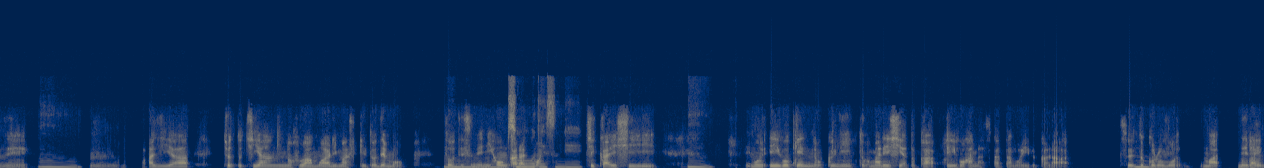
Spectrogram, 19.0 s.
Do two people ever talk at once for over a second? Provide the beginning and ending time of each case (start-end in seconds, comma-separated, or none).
6.7-8.2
